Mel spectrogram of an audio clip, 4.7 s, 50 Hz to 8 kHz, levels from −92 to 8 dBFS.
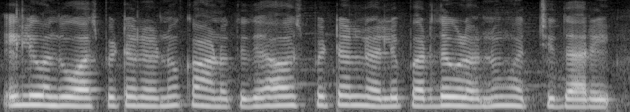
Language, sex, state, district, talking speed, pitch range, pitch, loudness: Kannada, female, Karnataka, Bidar, 100 wpm, 215-235 Hz, 225 Hz, -16 LUFS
